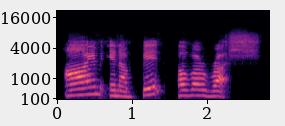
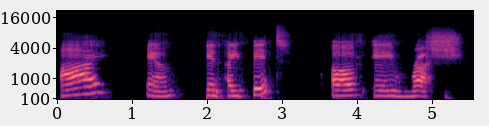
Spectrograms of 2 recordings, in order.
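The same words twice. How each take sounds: First: Slow, smooth and connected; now say it as one smooth line; slow fluent model phrase. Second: Drawn out, with pauses between words; slow clear model phrase. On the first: Teacher repeating the phrase whole, slow and connected. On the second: Teacher modeling a phrase word by word, slow and halting. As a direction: spell out each piece slowly. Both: Shown as a demonstration. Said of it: "también pueden decir".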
